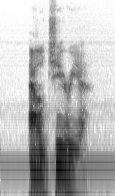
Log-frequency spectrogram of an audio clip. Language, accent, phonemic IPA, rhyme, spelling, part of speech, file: English, US, /ælˈdʒɪɹi.ə/, -ɪɹiə, Algeria, proper noun, En-us-Algeria.ogg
